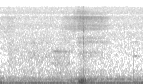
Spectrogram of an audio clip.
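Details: A dog gives a single short, low, snuffling snort of air through the nose against a quiet room hum; snorting.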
